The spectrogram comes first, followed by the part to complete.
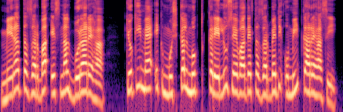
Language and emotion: Punjabi, disgusted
